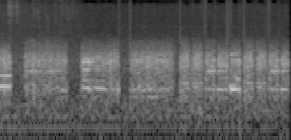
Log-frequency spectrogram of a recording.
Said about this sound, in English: So why am I still getting interference?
